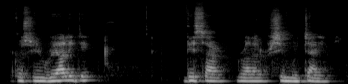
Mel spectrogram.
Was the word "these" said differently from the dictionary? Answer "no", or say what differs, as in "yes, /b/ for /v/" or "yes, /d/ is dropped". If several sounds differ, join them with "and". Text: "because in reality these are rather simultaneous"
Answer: yes, /s/ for /z/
